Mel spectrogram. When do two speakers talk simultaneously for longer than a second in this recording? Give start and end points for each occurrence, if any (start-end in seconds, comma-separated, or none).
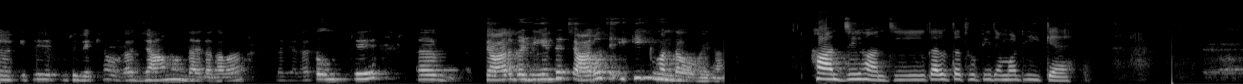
none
